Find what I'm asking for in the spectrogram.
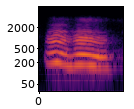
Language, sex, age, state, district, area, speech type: Tamil, female, 30-45, Tamil Nadu, Dharmapuri, rural, conversation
